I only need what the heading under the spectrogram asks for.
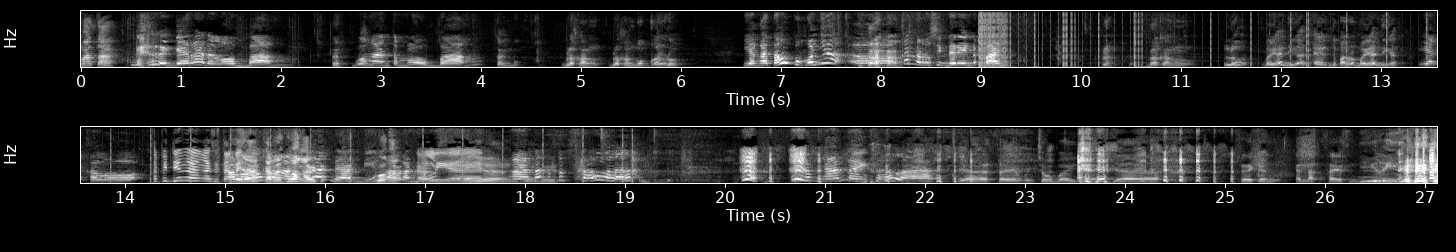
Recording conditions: background noise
